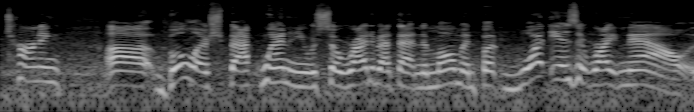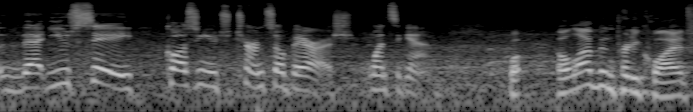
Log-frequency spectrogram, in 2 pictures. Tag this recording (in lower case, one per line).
speech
